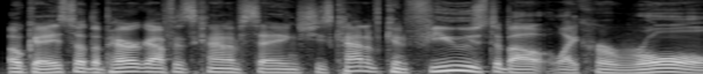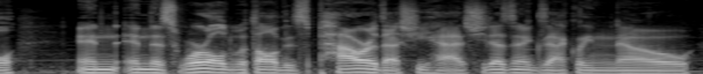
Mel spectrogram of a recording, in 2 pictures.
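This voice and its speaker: Low-voiced man, casual reaction host. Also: fairly even intonation, moderate pace, no echo. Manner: informal, slangy. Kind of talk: reading lore aloud with casual fan commentary.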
